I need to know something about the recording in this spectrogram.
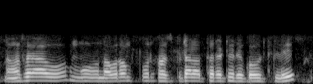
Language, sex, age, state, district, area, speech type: Odia, male, 30-45, Odisha, Nabarangpur, urban, conversation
